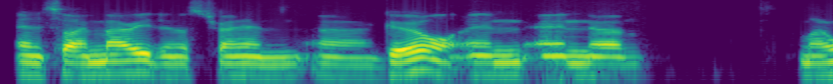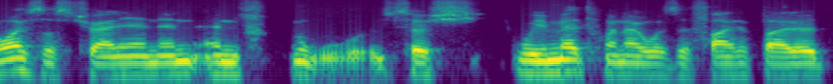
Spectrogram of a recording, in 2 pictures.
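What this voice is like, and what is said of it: French accent. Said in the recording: “obviously I'm French uh, with my accent, but I'm Australian as well”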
